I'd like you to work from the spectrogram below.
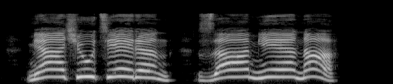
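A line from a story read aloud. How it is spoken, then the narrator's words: Shouted. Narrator (Russian): прокричала Гленда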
